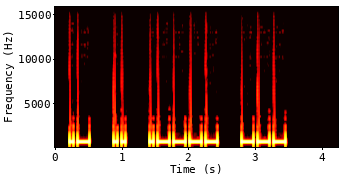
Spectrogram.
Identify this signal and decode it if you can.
Morse code, heard as a keyed tone, about 20 wpm, spaced as for 14 wpm, 700 Hz. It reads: AI1O
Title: 042 Lesson 8g - Number 1 - Call Signs 20wpm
